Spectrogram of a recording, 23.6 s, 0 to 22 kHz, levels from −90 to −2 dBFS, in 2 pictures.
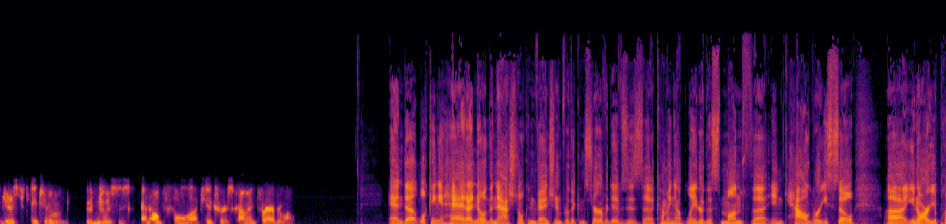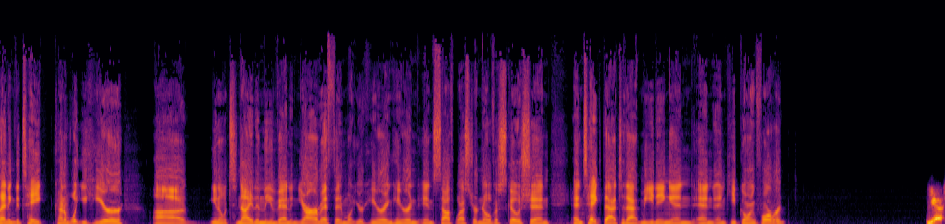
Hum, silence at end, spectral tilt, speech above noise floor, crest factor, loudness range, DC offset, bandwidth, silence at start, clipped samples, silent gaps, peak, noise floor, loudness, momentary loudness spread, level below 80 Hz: none; 0 s; -3.5 dB/octave; 51 dB; 22 dB; 3 LU; under 0.1%; 19 kHz; 0 s; under 0.1%; none; -4 dBFS; -78 dBFS; -26 LUFS; 9 LU; -64 dBFS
